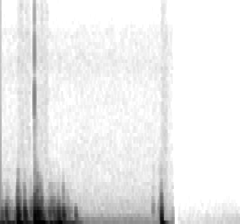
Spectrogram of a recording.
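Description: Hand-held lemon squeezer pressing lemon halves: a burst of clacking and squishing in the first second, then a single sharp knock.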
